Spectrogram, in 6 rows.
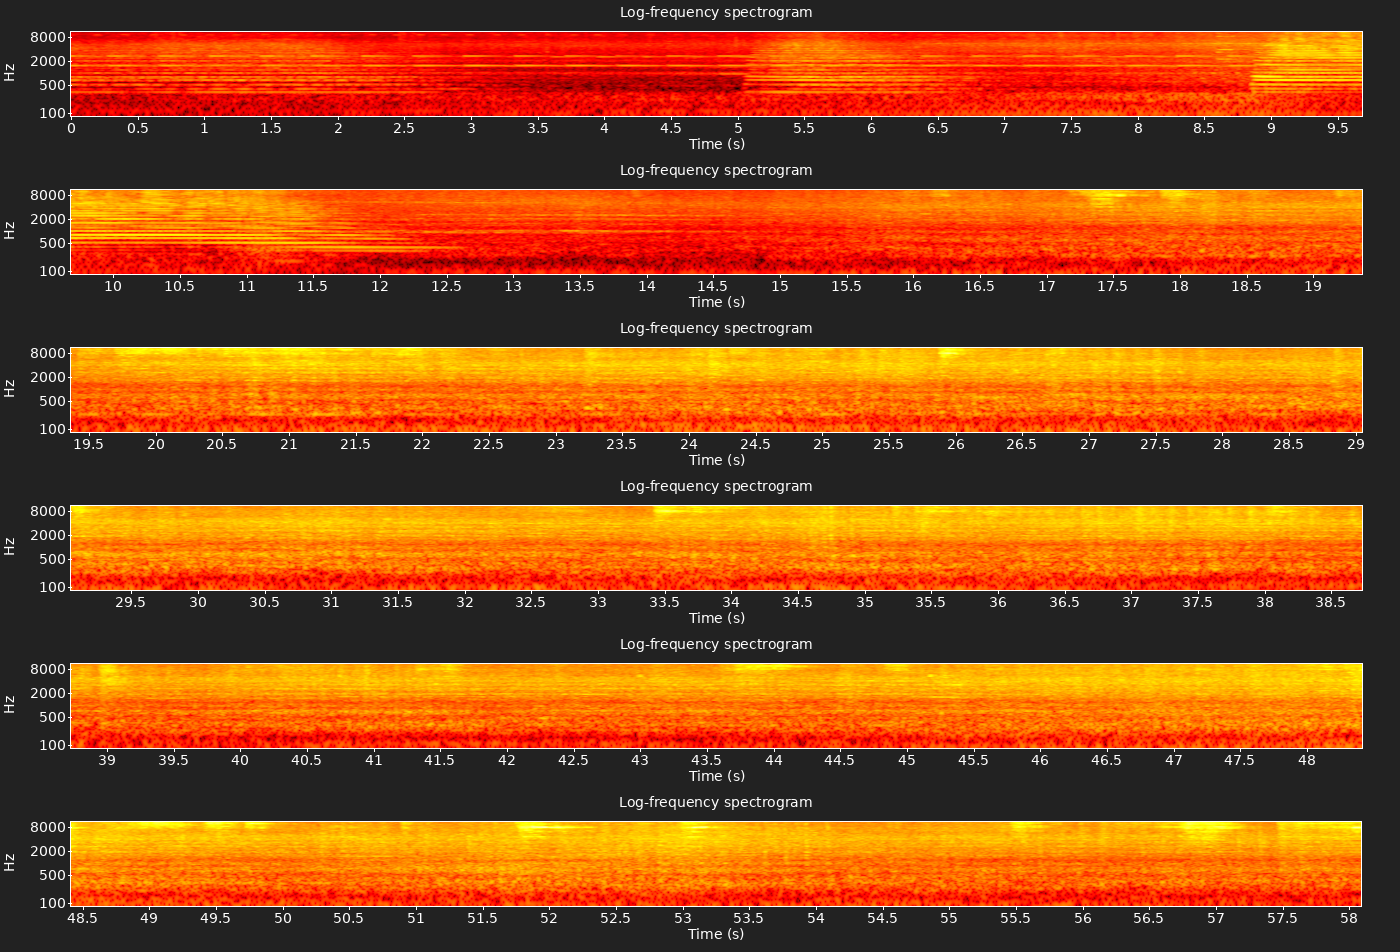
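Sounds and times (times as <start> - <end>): locomotive air horn blasts: 0.0 - 2.6, 5.1 - 6.8, 8.9 - 12.7.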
